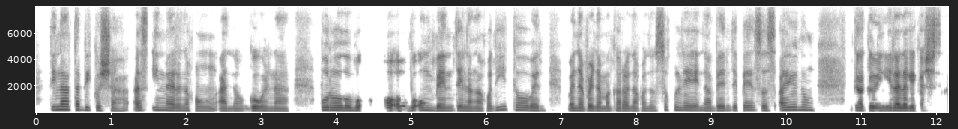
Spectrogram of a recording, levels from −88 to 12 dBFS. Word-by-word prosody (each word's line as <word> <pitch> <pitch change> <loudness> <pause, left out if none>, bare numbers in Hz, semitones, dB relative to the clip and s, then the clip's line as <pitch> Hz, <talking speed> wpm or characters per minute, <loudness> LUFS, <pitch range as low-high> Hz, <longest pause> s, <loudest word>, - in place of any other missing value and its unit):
tinatabi 210 -2 +2
ko 170 - -2
siya 150 -3 +1
as 165 0 0
in 180 -1 -4
meron 160 -1 0
akong 145 -2 -7
ano, 140 -1 -2
goal 145 +1 0
na 140 -1 -5 0.4
puro 175 -2 +3
bu 180 - +4 0.4
oo 475 - +4
buong 170 -1 +1
20 155 -1 +2
lang 145 -1 -2
ako 140 -1 -3
dito 185 -2 -4
when 160 -1 -2 0.3
whenever 160 -1 0
na 150 - +1
magkaroon 145 0 -2
ako 145 +1 -8
ng 150 - -9
sukle 175 -3 -2
na 155 - -3
₱20, 165 0 -3
ayun 195 +3 +2
nung 190 -1 -4 0.5
gagawing 165 -1 +3
ilalagay 160 -1 +7
ko 160 +1 -4
siya - - +1
sa - - -26
ilagay - - -18
160 Hz, 175 wpm, -26 LUFS, 150-180 Hz, 0.5 s, ilalagay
